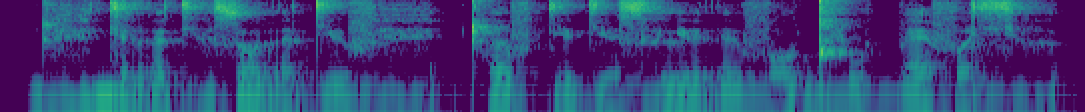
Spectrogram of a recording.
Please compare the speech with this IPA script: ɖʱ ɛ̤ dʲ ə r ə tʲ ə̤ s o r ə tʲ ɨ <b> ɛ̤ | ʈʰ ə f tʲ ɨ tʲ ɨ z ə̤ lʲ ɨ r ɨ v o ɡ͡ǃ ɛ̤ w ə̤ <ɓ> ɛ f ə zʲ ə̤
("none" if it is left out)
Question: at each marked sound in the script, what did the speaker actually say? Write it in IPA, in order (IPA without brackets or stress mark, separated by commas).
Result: v, b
